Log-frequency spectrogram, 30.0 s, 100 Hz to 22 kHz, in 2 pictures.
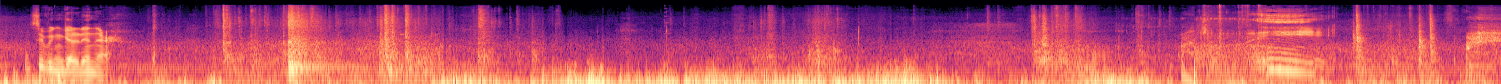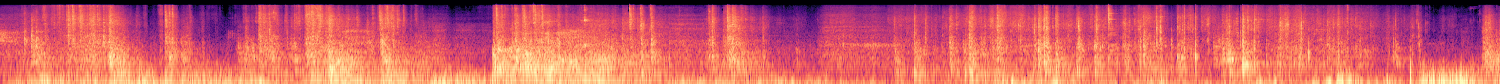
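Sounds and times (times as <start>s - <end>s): scrap metal clattering and scraping: 2.0s - 5.6s, 9.7s - 30.0s.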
